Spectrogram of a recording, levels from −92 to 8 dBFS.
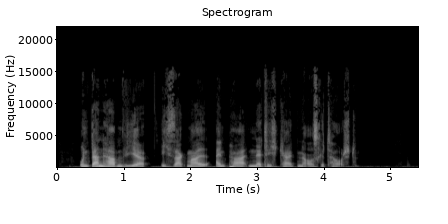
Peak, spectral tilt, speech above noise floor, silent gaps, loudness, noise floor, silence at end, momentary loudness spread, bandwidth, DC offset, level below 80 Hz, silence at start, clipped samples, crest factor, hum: -12 dBFS; -5 dB/octave; 35 dB; none; -35 LUFS; -67 dBFS; 0.95 s; 13 LU; 15.5 kHz; under 0.1%; -40 dBFS; 0.35 s; under 0.1%; 20 dB; none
